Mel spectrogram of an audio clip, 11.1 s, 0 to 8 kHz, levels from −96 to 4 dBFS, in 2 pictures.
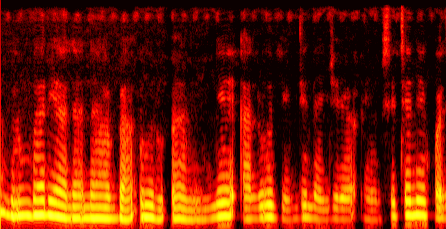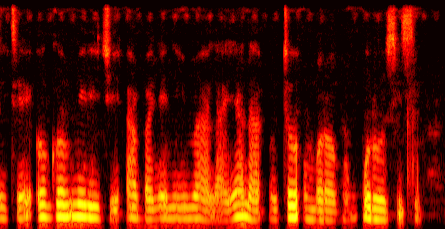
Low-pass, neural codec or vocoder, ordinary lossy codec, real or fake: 7.2 kHz; vocoder, 44.1 kHz, 128 mel bands, Pupu-Vocoder; none; fake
